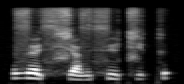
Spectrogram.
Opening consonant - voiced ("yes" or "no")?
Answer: yes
